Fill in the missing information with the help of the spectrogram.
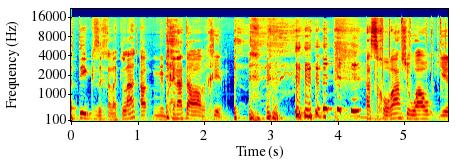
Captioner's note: laughs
